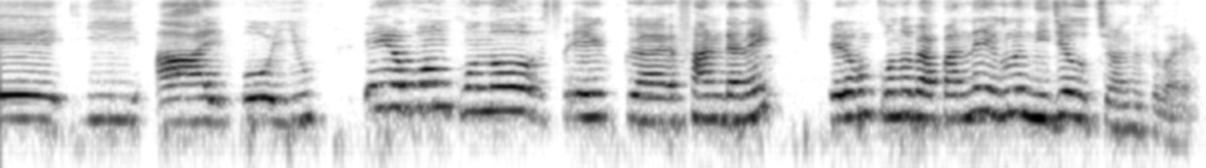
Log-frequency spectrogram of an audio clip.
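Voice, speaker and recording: This English grammar tutor, a Bengali-accented woman with a high, sharp voice, explains patiently online against slight background noise. She slows down on key words and keeps checking her students' understanding.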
